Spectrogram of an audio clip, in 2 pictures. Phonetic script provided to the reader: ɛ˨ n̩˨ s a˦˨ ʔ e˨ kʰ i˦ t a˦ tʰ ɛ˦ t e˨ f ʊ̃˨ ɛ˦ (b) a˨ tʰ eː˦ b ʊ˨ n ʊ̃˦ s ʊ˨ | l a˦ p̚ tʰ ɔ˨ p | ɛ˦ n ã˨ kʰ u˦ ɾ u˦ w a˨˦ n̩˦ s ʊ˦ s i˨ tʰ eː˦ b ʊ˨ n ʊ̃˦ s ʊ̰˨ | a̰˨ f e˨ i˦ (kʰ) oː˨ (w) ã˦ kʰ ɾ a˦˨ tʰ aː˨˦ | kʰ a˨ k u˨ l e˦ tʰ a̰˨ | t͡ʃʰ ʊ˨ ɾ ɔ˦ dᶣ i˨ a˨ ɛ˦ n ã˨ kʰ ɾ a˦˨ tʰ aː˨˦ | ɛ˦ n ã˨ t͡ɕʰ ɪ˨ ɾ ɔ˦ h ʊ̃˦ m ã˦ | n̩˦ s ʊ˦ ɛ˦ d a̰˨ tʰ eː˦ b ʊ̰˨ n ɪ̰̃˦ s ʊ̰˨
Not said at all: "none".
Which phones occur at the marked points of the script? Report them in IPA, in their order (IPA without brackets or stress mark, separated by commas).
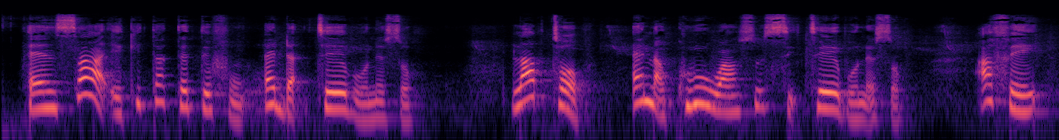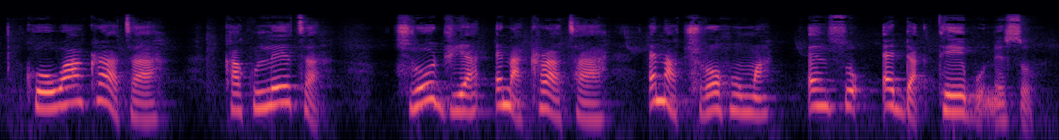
d, kʰ, w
